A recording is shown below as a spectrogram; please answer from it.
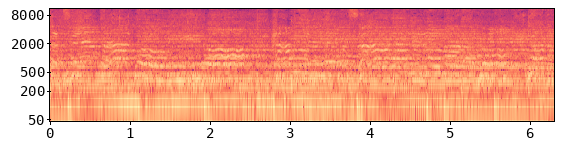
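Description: A woman singing a Korean pop song live into a microphone, backed by a full band.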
